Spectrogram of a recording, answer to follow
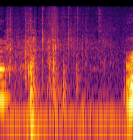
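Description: Paper rustling as a sheet of a small patterned paper pad is turned over, with a light tap about half a second in.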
